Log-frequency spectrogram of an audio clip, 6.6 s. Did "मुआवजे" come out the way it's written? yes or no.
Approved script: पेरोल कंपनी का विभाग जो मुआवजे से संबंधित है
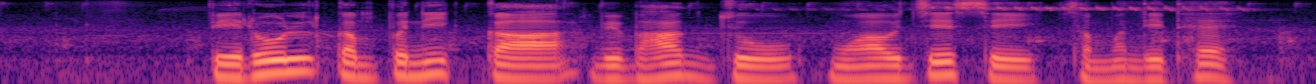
yes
